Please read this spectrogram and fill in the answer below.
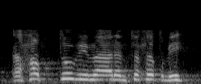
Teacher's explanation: تبقى رائحة الطاء لتغلب على التاء قبل النطق بها، فيقال أحط بما لم تحط به، فيبقى منها الاستعلاء، يرتفع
